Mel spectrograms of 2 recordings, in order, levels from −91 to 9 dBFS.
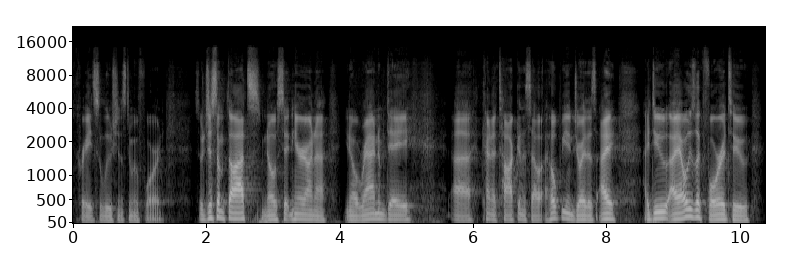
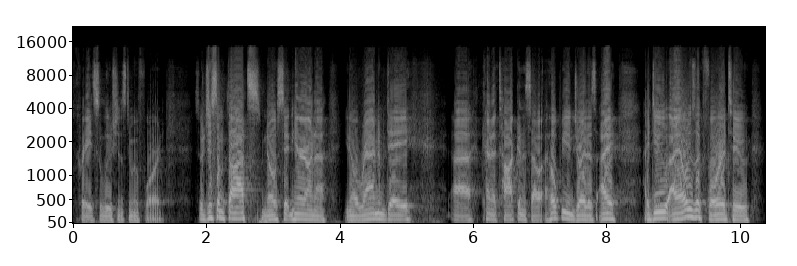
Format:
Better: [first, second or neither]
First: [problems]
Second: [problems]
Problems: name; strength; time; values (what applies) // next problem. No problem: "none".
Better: first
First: none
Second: distortion; heavy; 12% of the sound clipped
